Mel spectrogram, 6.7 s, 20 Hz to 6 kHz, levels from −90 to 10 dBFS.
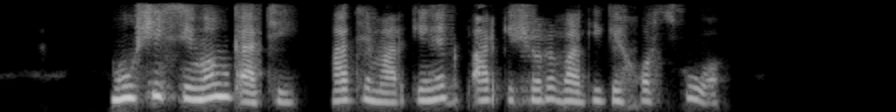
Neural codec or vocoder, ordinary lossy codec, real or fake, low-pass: codec, 16 kHz, 2 kbps, FreqCodec, smaller model; AAC, 24 kbps; fake; 5.4 kHz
